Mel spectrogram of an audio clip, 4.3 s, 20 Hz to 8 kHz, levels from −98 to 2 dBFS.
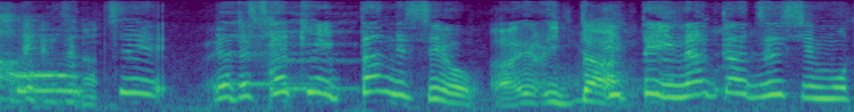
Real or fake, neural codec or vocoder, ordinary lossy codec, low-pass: fake; codec, 16 kHz, 8 kbps, FreqCodec, smaller model; none; none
